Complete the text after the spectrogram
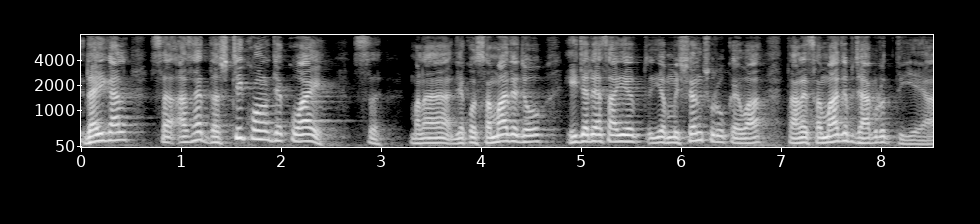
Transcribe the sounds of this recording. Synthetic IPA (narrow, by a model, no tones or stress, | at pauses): ɾɐɦiɡaːlsɐʔɐs̬ãd̪ɾɐsʈikoːɽ̃d͡ʑeːkoaːɦe | s | m̤ɐnãd͡ʑeːkosɐmaːd͡ʑd͡ʑoɦiːd͡ʑɐɗẽɐsãɪɦɪɦəmɪʃənʃʊɾukɐjoaːt̪ɐãnesɐmaːd͡ʑbɪd͡ʑaːɡɾʊt̪ːia̰ja̰ː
